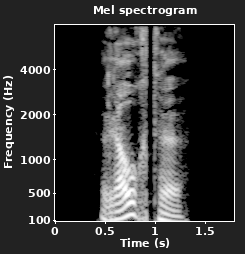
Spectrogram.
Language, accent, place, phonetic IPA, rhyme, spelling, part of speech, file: German, Germany, Berlin, [ˈʁaʊ̯xtə], -aʊ̯xtə, rauchte, verb, De-rauchte.ogg
- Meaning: inflection of rauchen: 1. first/third-person singular preterite 2. first/third-person singular subjunctive II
